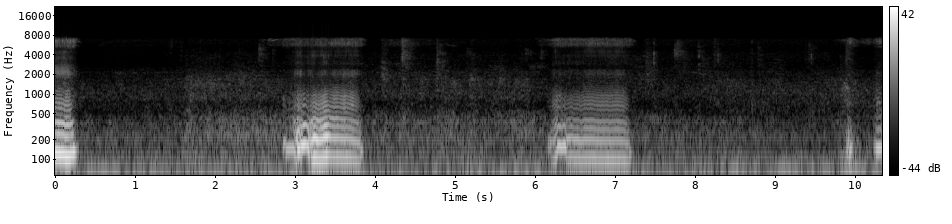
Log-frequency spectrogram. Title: Adorable Kittens SNORE Like Crazy!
